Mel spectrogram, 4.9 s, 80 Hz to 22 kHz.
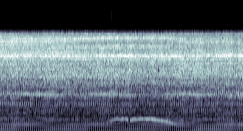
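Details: Husqvarna PW 3200 power washer that wouldn't start on year-old varnished fuel, after reassembly and fresh fuel: small petrol engine holds a steady, even drone with no stumbling, surging or misfires.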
